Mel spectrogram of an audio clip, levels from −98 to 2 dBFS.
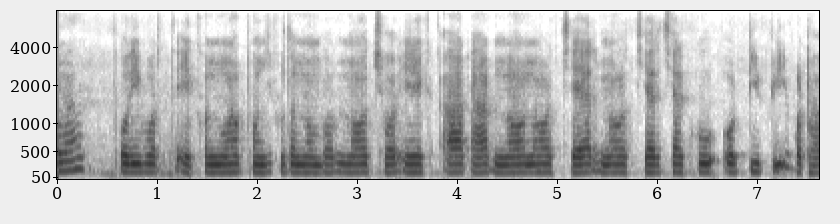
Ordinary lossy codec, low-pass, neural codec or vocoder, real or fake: none; none; codec, 16 kHz, 4 kbps, FreqCodec, smaller model; fake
